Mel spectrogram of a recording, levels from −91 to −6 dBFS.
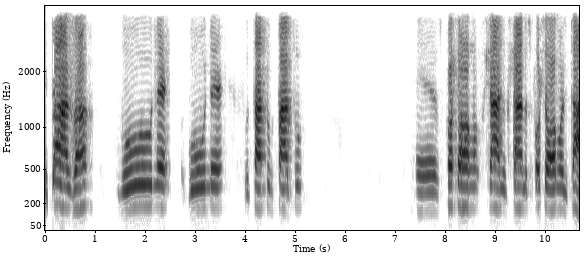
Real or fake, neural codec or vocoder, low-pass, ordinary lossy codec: fake; codec, 24 kHz, 1.2 kbps, DualCodec; 3.6 kHz; AAC, 24 kbps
